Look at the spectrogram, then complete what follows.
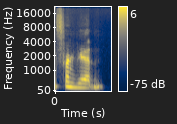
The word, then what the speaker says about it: Viljoen: Now, have I properly pronounced your name, please? Absolutely. Viljoen.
